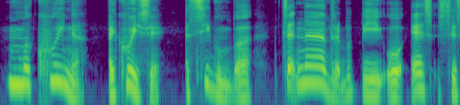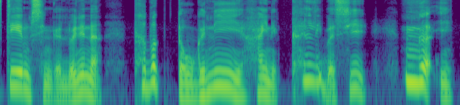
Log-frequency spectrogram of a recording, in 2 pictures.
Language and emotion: Manipuri, disgusted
